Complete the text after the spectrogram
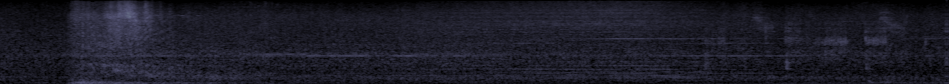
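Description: A loud whoosh of rushing air swells up and then settles into a steady windy rush.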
